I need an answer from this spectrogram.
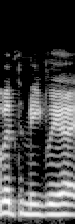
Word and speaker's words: Ventimiglia: name um milo dermatol or mine ventimiglia milo ventimiglia and then the guy who voices nathan drake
